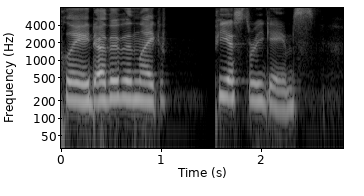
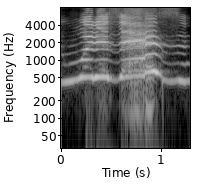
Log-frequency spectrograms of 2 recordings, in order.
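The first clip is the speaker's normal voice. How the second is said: high, loud, slow squealing cat voice; voicing the cat; 12 semitones higher, 14 dB louder, much slower than usual. Streamer voicing the cat meeting the frog, squealing. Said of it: "The cat's like".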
